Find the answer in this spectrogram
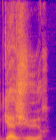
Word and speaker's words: gageure: L'orangeade, un pigeon, une gageure, que tu pourras voir aussi écrit comme cela. Mais dans les deux cas, il faut dire une gageure.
